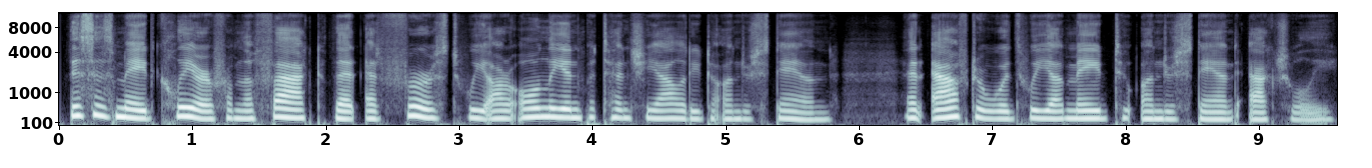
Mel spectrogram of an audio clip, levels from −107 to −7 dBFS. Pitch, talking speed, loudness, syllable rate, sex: 195 Hz, 155 wpm, -20 LUFS, 4.6 syllables/s, female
